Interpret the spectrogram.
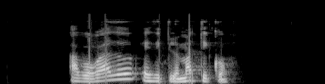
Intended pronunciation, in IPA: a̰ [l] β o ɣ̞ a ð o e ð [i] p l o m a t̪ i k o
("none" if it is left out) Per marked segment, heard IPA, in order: none, i

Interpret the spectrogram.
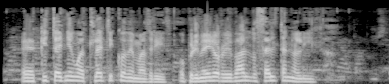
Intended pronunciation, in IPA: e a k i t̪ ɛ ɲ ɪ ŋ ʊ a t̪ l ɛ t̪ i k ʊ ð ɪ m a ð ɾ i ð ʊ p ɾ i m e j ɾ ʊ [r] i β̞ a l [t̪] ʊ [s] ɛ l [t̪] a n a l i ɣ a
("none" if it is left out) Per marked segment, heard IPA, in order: r, d̪, θ, t̪

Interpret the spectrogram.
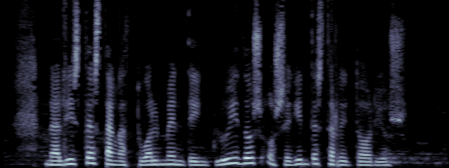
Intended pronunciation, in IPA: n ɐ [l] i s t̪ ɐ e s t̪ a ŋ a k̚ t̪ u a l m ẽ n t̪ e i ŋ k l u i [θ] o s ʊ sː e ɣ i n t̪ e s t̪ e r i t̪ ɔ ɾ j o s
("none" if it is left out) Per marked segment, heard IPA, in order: l, ð

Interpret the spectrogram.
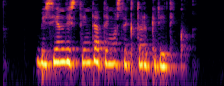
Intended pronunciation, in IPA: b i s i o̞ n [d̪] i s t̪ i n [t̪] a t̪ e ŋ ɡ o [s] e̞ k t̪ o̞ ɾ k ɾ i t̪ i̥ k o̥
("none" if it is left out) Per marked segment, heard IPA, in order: d̪, t̪, s

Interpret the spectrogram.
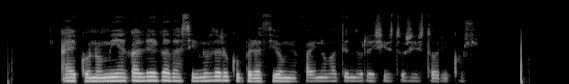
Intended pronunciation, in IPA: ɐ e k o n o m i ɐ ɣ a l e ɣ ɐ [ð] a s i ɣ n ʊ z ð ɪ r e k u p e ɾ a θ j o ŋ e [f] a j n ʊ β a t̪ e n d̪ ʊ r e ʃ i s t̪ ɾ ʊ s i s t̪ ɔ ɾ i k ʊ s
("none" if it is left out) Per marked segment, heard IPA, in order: ð, f

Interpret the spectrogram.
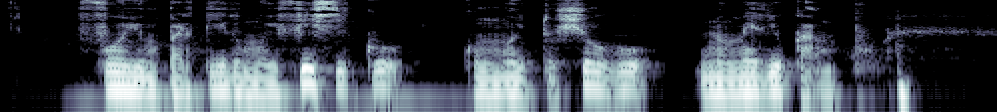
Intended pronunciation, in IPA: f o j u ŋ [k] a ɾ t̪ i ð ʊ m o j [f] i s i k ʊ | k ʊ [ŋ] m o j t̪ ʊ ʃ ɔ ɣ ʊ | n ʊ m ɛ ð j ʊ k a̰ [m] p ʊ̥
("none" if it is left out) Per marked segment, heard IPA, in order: p, f, ŋ, m

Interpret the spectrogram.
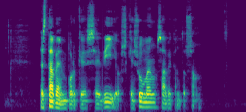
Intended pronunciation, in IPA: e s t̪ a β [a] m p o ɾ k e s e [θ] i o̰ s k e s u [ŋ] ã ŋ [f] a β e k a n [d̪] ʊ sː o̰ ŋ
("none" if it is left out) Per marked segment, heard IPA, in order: ɛ, ð, m, s, t̪

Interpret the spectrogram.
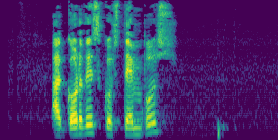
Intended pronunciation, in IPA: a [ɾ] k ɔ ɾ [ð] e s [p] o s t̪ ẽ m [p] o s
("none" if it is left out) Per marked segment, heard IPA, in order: none, ð, k, p

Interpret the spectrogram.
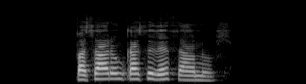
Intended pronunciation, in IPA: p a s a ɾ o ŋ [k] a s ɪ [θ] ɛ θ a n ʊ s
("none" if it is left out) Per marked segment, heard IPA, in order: k, ð

